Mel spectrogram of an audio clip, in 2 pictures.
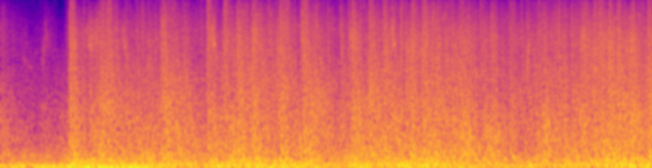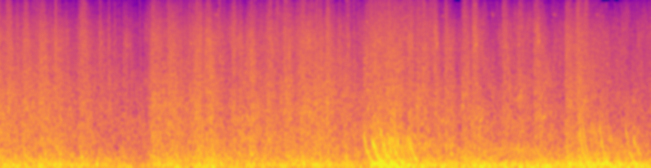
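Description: Explosions boom as shots hit.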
